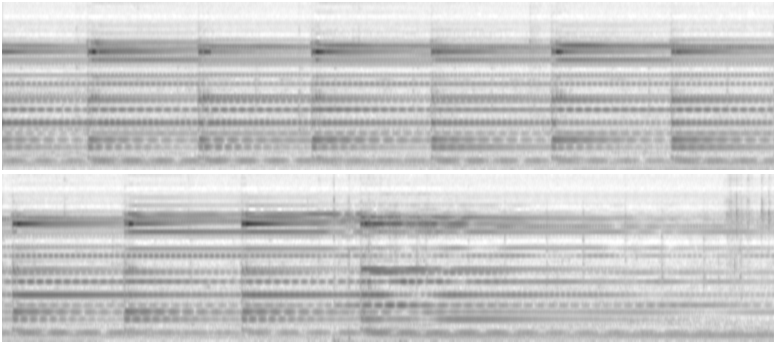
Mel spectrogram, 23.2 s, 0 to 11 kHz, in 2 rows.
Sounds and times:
Chime: 0:00.0 - 0:23.1.

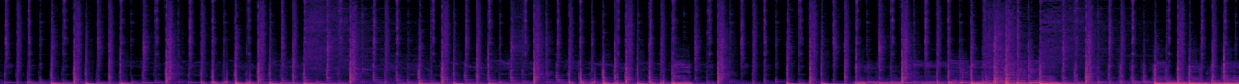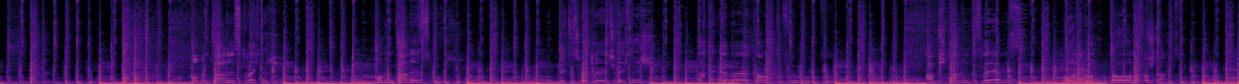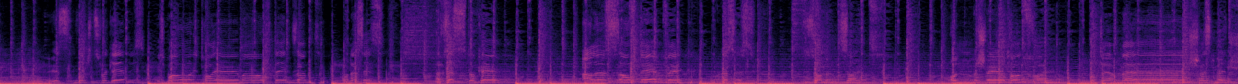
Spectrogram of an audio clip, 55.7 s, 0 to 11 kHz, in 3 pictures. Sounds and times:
Music: 0:00.0 - 0:55.7.

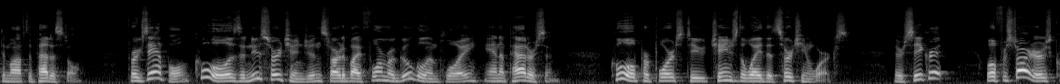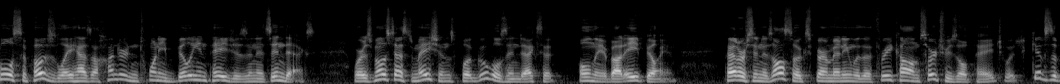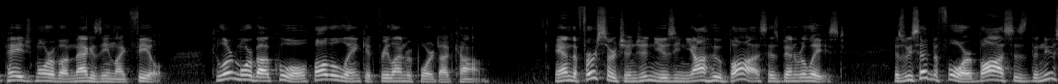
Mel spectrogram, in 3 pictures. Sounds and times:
Speech: 0:00.0 - 0:31.7.

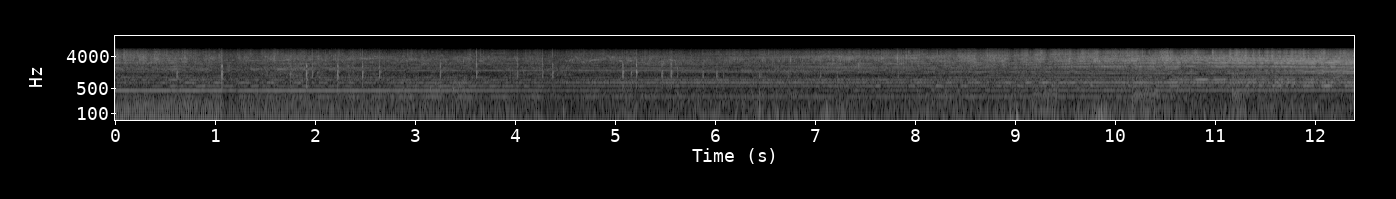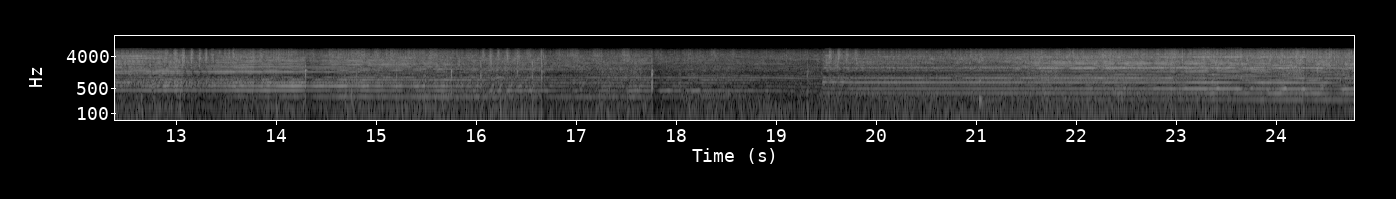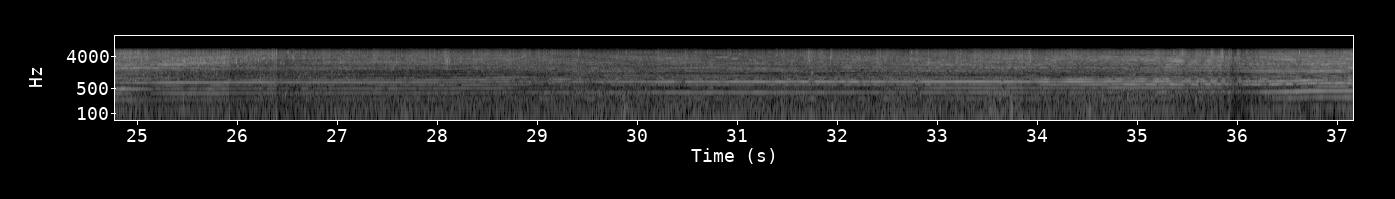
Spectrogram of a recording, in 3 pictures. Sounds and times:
Motorboat, speedboat: 0:00.0 - 0:37.1.

